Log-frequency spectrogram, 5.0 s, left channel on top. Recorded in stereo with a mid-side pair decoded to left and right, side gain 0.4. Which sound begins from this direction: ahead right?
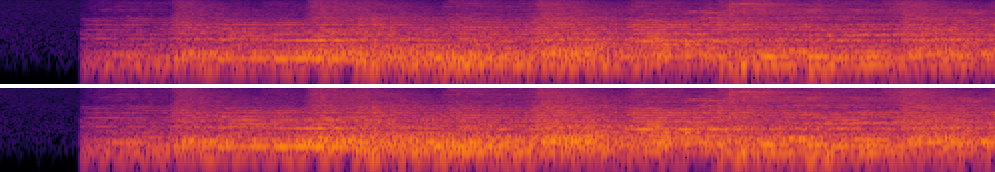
Singing, at 0.4 s.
